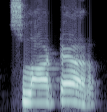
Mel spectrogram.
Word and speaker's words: slaughter: देखिए टी से पहले जब भी GH आता है तो हमने GH को नहीं पढ़ना होता, GH वहां पर साइलेंट होता है।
